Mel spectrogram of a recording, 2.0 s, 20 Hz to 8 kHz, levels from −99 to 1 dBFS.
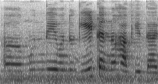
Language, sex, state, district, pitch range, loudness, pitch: Kannada, female, Karnataka, Dakshina Kannada, 245-270 Hz, -17 LUFS, 260 Hz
